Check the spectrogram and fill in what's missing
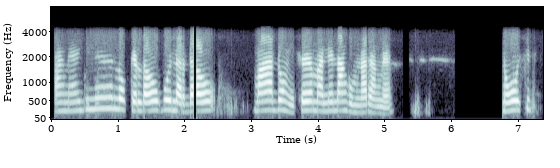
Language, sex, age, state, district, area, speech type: Bodo, female, 45-60, Assam, Baksa, rural, conversation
